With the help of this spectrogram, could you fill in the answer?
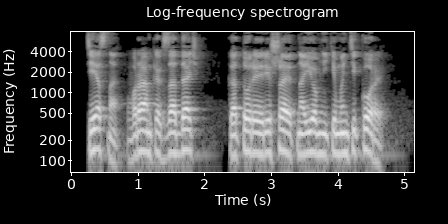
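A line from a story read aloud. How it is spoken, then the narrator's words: Sharp reply. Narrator (Russian): резко ответил Глеб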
